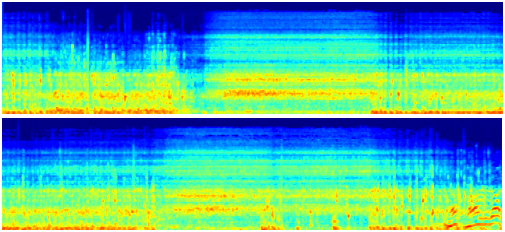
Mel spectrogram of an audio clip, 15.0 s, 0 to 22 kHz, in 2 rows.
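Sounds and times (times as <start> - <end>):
exhaled bubbles rumbling underwater: 0.0 - 15.0
regulator in-breath hiss: 3.0 - 14.0.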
